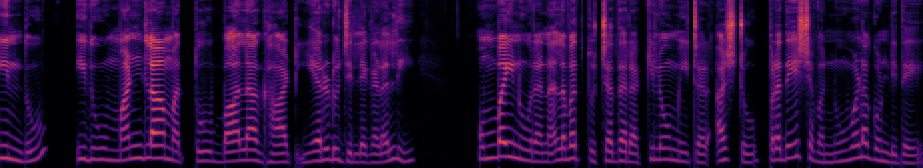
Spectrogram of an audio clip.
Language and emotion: Kannada, neutral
